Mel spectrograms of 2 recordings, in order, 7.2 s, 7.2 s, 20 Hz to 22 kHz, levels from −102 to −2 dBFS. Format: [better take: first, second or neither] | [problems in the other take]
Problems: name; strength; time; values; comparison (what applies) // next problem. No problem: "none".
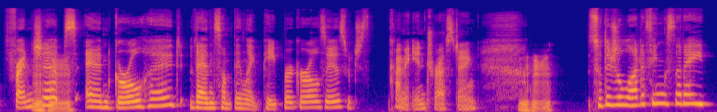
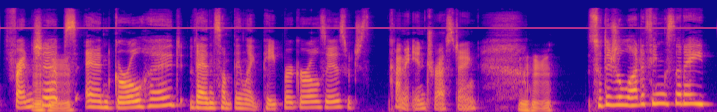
first | high-pitched whine; noticeable; throughout; 8 kHz, 20 dB below the speech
